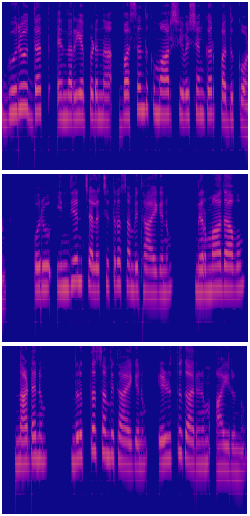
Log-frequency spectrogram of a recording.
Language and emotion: Malayalam, neutral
